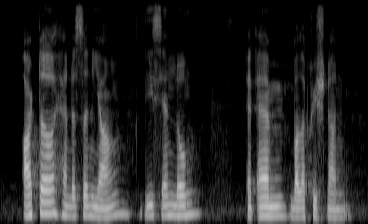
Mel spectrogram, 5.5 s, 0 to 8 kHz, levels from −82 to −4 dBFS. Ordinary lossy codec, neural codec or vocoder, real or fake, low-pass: none; codec, 16 kHz in and 24 kHz out, 2.2 kbps, FireRedTTS-2 codec; fake; 7.2 kHz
